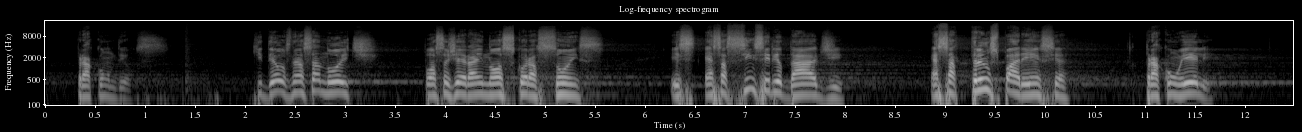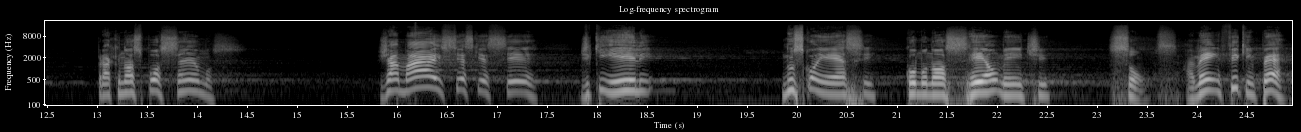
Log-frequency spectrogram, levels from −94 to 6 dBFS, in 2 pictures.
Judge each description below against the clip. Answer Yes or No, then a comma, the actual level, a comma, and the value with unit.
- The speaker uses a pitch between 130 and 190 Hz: No, high, 220 Hz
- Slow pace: Yes, slow, 95 wpm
